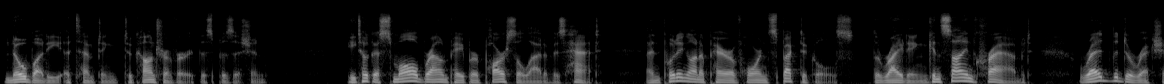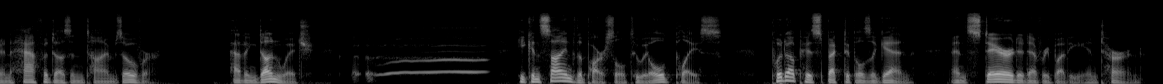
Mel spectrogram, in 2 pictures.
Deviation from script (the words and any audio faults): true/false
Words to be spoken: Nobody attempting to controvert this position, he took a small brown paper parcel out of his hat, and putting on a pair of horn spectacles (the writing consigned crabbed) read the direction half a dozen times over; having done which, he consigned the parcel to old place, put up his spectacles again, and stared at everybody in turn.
true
